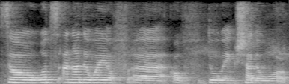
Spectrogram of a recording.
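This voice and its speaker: A woman with a non-native accent and a fairly high pitch speaks at a fairly slow pace, with audible room echo and noticeable background noise. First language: not English. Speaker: spiritual coach and hypnotherapist. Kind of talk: casual talk to camera. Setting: recording alone to camera. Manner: halting, many fillers and restarts.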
